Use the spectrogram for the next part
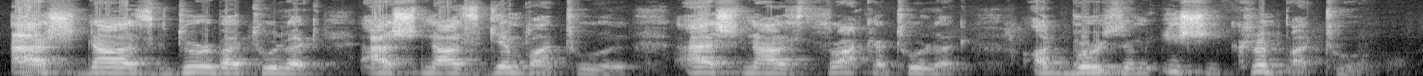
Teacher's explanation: It has a lot of hard, what are called velar sounds, sounds made in the back of the throat, and a lot of fricatives, rubbing sounds.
